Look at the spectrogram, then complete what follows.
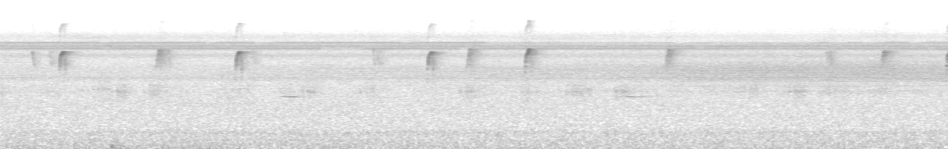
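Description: Forest ambience: a steady high-pitched insect drone, with short falling chirps from a bird about once a second and a few faint whistles.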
